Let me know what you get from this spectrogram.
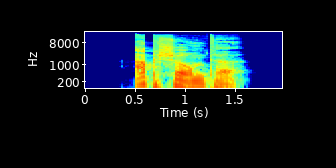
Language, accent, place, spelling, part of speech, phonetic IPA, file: German, Germany, Berlin, abschirmte, verb, [ˈapˌʃɪʁmtə], De-abschirmte.ogg
- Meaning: inflection of abschirmen: 1. first/third-person singular dependent preterite 2. first/third-person singular dependent subjunctive II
